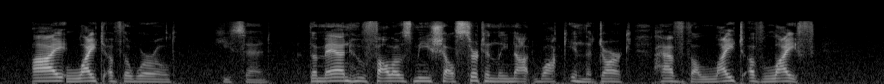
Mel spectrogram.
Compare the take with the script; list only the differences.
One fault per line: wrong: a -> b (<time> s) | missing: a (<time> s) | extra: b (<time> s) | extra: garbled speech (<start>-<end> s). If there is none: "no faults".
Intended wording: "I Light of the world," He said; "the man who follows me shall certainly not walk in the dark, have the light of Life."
no faults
